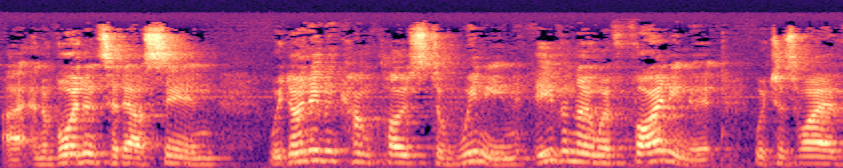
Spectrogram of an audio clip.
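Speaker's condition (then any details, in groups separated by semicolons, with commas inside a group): No condition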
